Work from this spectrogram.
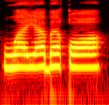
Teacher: قاف کی ادائیگی زبان کی جڑ اور تالو کے نرم حصے سے ہے · کلمت وَيَبْقَى میں حرف البا پہ جزم ہے، لہذا ہمیں با کو قلقلہ سے پڑھنا ہے، اور قلقلہ کا معنی ہے حرف ساکن کو ہلانا. تو ہم با کو ہلاتے ہوئے یہ کلمہ کو پڑھیں گے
